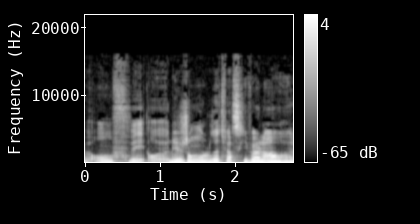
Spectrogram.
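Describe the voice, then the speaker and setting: Fairly quick and fairly low in pitch, a woman's voice sounds dark, mellow and somewhat breathy. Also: very clean recording, silent background. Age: 20s. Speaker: real estate investor podcaster. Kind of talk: casual solo podcast. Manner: halting, many fillers and repetitions.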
